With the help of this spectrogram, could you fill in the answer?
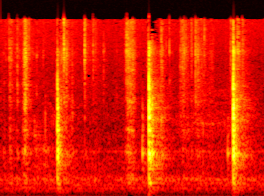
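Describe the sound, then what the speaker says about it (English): A knife scraping and clinking around the edges of a metal muffin tin holding mini pecan muffins, three sharp metallic taps spaced about a second apart with light scraping between, close and fairly quiet. "What I do is just take a knife and just carefully go around the outside edge"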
